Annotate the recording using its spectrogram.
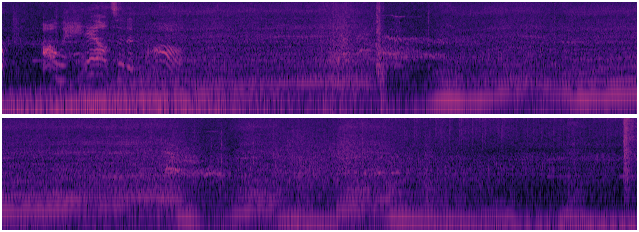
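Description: A truck engine hums and revs, rising and falling as the truck drives.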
